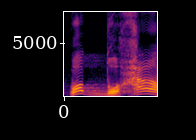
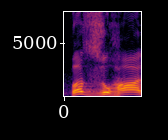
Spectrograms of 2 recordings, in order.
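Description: First: The letter is pronounced as a heavy emphatic d. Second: The letter is pronounced like a z sound. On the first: The speaker calls it right. "والضحا ہوتا ہے" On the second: The speaker calls it wrong. "زواد پڑھنا یہ حرام ہے"

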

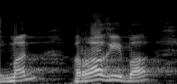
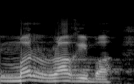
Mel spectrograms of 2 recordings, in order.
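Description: First: The n sound is pronounced clearly before the r. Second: The n sound is silent and merges into the r. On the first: "The first phrase is man raghiba" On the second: "if you want to read it fluently, then you can also say mar raghiba. So the noon becomes silent. It gets merged into the ra"

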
